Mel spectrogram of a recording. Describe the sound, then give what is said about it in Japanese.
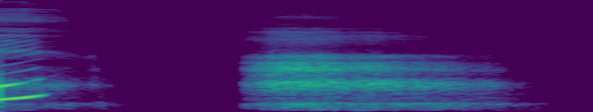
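A single long, deep breath, a soft breathy rush lasting over a second and fading out, preceded by a brief trailing bit of a woman's voice. “一度深呼吸しましょうか。緊張をほぐすには深呼吸よ。さ、お姉ちゃんと一緒に。はい、吸って。”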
